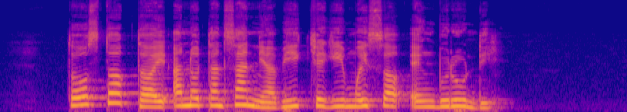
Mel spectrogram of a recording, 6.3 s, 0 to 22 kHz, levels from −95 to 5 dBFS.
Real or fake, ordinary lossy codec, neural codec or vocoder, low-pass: real; none; none; none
